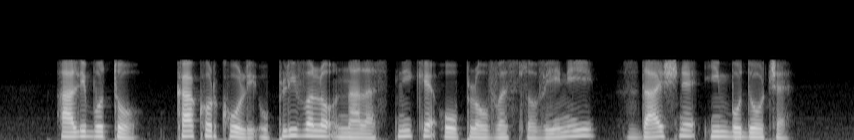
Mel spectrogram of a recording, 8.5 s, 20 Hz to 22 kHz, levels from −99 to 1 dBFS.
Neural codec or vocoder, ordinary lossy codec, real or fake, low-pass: none; none; real; 3.6 kHz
